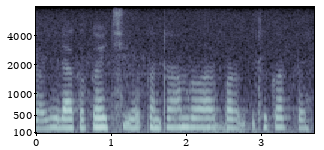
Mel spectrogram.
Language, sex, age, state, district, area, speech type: Maithili, female, 45-60, Bihar, Madhepura, rural, spontaneous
